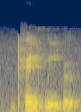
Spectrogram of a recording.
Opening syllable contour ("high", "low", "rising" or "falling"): high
